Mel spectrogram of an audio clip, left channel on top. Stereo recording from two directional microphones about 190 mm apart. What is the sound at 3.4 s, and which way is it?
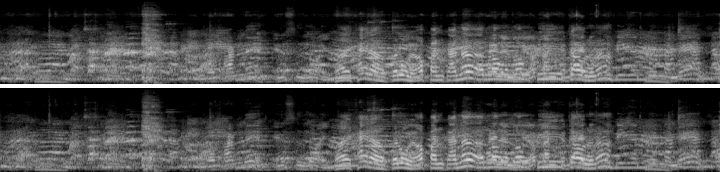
Speech, 15° left (ahead or behind).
